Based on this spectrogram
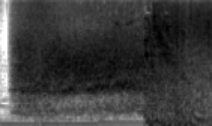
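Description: A video game wing slash attack effect sounds as a loud, sustained rushing whoosh that turns harsher and more textured near its end.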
